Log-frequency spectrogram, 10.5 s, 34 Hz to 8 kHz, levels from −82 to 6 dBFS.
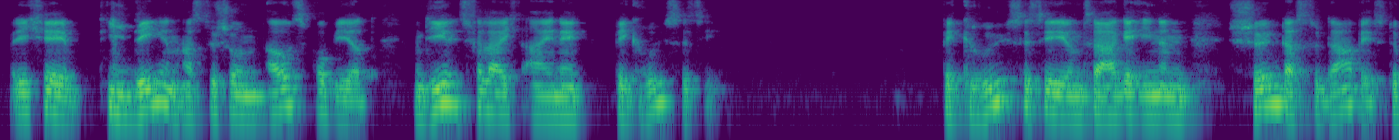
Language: German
